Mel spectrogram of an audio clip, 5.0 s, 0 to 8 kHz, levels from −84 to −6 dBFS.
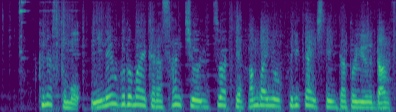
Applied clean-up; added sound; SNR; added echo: neural mask model RNNoise.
